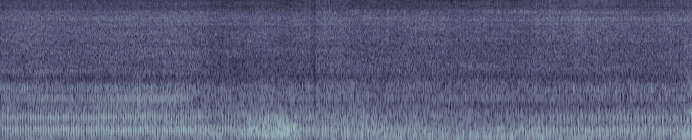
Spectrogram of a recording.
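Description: A motorcycle engine drones steadily on a bush track. It swells slightly as the bike passes close by, then carries on at a constant mid-pitched hum, with no voices.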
